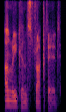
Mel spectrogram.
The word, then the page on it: unreconstructed: British English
